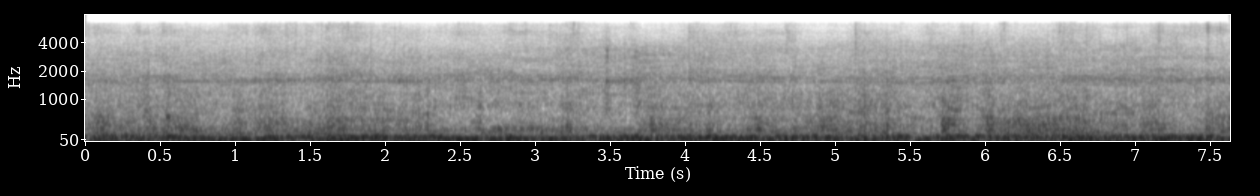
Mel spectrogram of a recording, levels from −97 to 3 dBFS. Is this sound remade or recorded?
remade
